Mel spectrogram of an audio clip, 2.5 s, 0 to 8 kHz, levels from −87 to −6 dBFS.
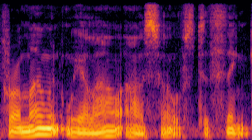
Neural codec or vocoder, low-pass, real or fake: codec, 16 kHz, 16 kbps, FunCodec, trained on Chinese and English, 50 frames a second; 7.2 kHz; fake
